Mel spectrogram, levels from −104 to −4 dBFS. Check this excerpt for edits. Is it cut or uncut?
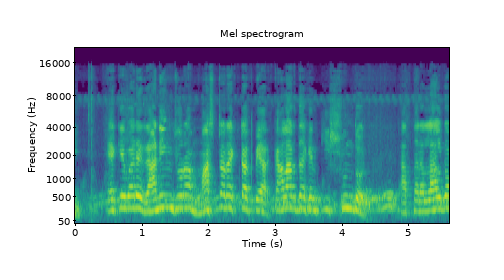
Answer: uncut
